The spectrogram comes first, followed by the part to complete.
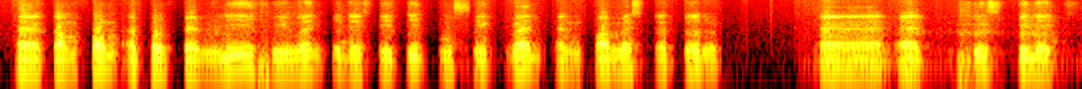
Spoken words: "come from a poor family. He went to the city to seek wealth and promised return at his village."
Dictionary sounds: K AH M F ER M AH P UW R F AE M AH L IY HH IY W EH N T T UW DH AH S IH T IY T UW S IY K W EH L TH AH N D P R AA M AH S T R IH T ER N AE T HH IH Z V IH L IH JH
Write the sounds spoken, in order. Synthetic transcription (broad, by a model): K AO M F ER M AH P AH L F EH M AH L IY HH IY W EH N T T UW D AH S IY T IY T UW S IY K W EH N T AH N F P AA M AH S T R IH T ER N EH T HH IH S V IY L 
